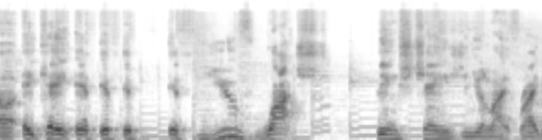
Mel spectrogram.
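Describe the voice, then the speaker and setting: A man at a very slow pace with ordinary pitch variation, music playing in the background. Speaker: live show host. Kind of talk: live show host interviewing a co-host.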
